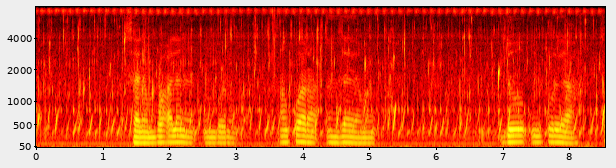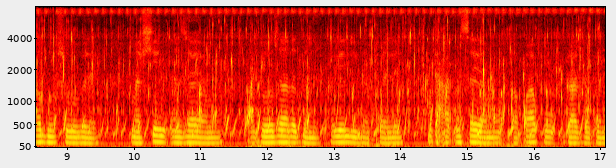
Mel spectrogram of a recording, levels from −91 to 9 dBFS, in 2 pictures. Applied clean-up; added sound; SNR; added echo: none; Stream; 6 dB; none.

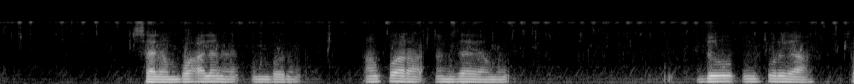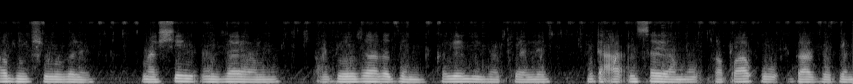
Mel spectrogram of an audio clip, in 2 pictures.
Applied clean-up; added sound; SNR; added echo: neural separator model SepFormer DNS4.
